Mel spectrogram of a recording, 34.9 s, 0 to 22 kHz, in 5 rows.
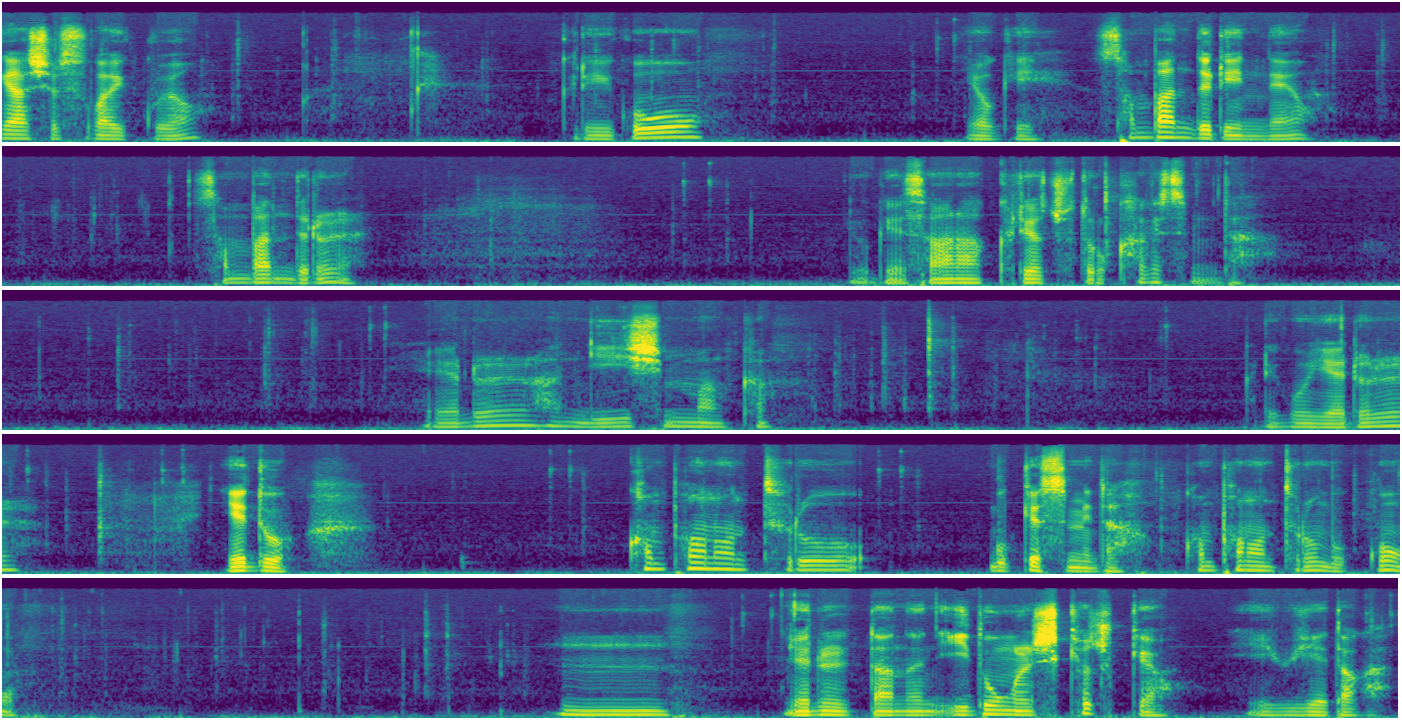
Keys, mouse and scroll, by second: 1.2 shift+middle click, 2.9-3.3 scroll down 1, 3.6 shift+middle click, 4.7 click, 5.9 middle click, 6.8 shift+middle click, 7.7-8.0 scroll up 1, 8.4 middle click, 8.8-9.1 scroll up 1, 9.5 r, 10.4 click, 14.6 middle click, 15.8 click, 18.1 KP_2, 19.8 click, 21.8 right click, 23.7 click, 26.5-26.8 scroll down 1, 27.2 middle click, 27.6 scroll down 1, 28.1 shift+middle click, 28.4-28.7 scroll up 1, 30.1 m, 30.5-30.9 scroll up 1, 31.7 click, 32.0 scroll down 1, 32.2 scroll up 1, 32.4-33.2 scroll down 1, 33.2-33.5 scroll up 1, 34.8 click.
